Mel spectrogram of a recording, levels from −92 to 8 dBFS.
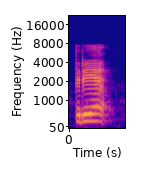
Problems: none marked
